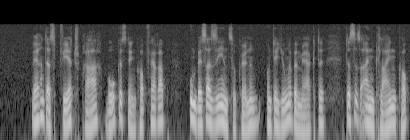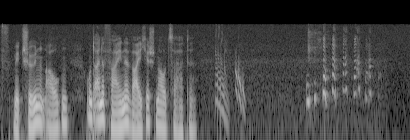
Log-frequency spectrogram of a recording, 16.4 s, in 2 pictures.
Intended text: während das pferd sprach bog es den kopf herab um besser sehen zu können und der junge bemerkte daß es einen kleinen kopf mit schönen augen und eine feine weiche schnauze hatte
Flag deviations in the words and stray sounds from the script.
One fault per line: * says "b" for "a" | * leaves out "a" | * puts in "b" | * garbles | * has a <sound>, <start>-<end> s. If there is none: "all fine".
* has a chirp, 12.5-13.1 s
* has a laugh, 14.3-15.9 s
